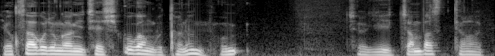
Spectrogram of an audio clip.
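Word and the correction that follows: Giambattista: 비코, 잠바스타, 잠바티스타, 잠바티스타. 이 잠바티스타를 발음하기가 좀 어렵죠?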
